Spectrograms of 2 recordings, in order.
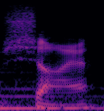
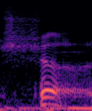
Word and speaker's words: shire: it's pronounced sheer not shire actually it's pronounced sher not sheer plebs over the centuries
